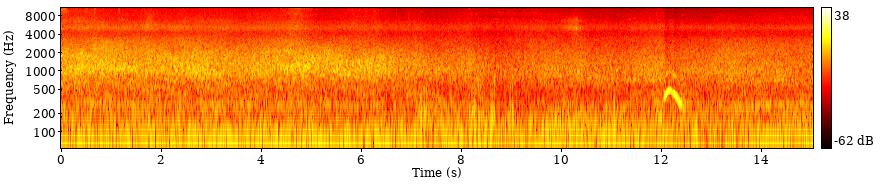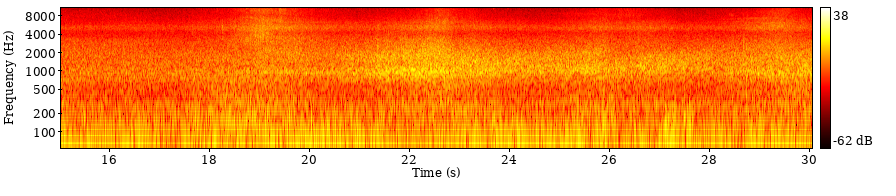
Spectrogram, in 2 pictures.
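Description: Road traffic on a busy street: a steady wash of car engines and tyres with a deep rumble, swelling several times as cars pass close by.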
